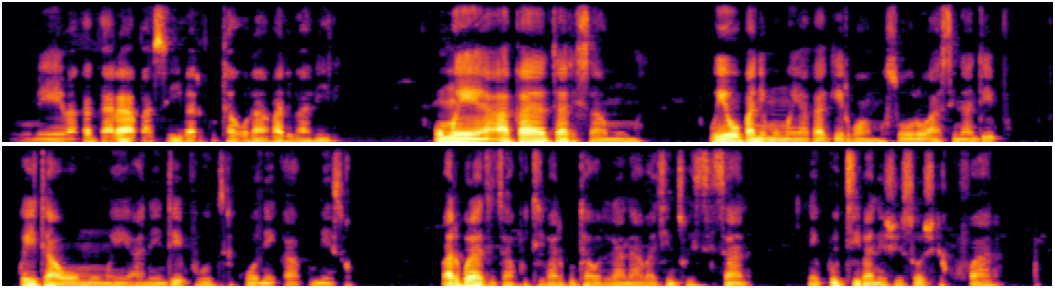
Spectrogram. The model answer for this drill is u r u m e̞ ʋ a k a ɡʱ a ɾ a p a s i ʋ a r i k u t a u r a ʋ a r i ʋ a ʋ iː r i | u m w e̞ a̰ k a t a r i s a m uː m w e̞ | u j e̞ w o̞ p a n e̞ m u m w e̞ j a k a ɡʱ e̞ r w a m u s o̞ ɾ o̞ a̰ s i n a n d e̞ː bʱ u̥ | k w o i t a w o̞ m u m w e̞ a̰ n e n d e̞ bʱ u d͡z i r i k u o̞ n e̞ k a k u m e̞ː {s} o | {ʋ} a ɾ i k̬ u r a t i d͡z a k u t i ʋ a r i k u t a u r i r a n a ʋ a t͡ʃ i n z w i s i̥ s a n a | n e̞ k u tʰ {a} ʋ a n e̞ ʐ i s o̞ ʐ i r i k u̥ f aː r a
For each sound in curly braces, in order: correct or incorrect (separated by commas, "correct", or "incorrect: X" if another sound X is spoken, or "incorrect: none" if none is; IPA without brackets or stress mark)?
correct, correct, incorrect: i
